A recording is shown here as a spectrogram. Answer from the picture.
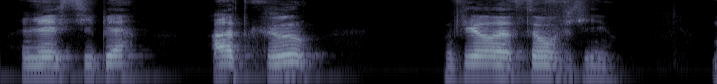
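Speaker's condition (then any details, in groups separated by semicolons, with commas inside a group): Bulbar ALS, bulbar onset; very unclear, speech almost lost, difficult swallowing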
